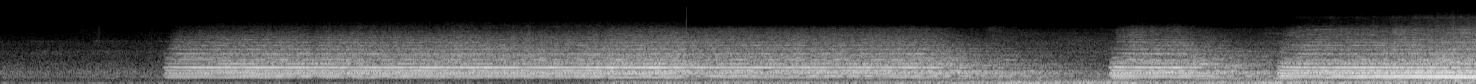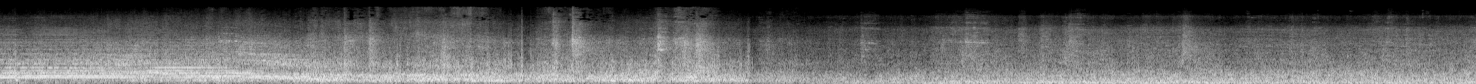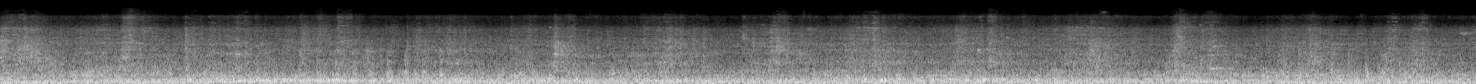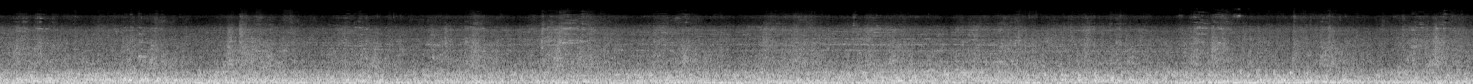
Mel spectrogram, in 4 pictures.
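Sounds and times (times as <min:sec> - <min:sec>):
diesel locomotive passing: 0:00.0 - 0:59.0
train wheels clacking over rail joints: 0:12.8 - 0:59.0.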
